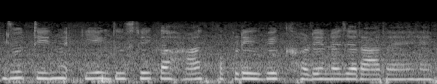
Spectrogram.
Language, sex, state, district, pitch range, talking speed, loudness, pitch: Hindi, female, Bihar, Kaimur, 245-270 Hz, 190 wpm, -16 LUFS, 260 Hz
